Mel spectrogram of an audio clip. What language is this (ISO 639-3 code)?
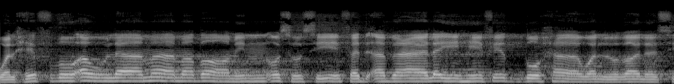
ara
